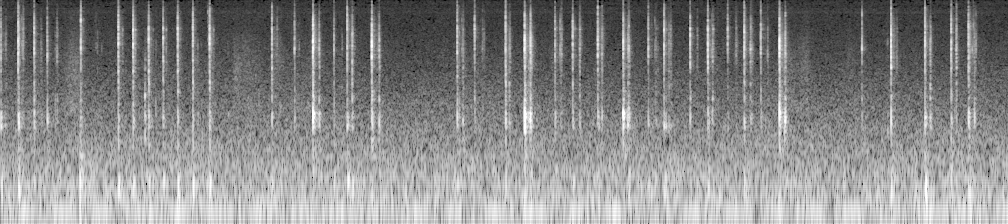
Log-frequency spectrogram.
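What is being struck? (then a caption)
Plastic laptop keyboard keys. Index fingertips tap slowly on the keys of an old dark grey plastic laptop lying open. Short, bright, dry plastic clicks come at an uneven typing pace, each dying away almost instantly over a faint low background hum.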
